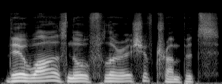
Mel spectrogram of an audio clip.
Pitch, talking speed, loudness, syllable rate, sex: 140 Hz, 160 wpm, -16 LUFS, 4.2 syllables/s, male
